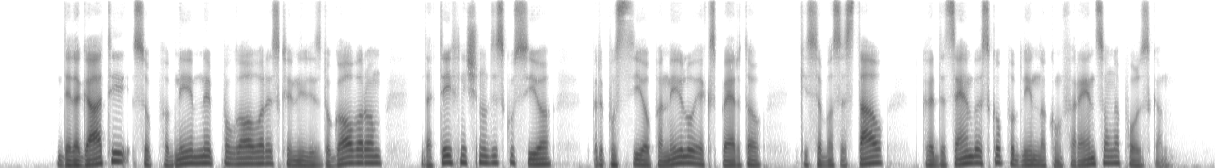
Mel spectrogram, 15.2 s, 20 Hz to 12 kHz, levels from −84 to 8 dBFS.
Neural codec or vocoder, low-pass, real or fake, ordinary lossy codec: codec, 24 kHz, 0.9 kbps, WavTokenizer, large speech release; none; fake; none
